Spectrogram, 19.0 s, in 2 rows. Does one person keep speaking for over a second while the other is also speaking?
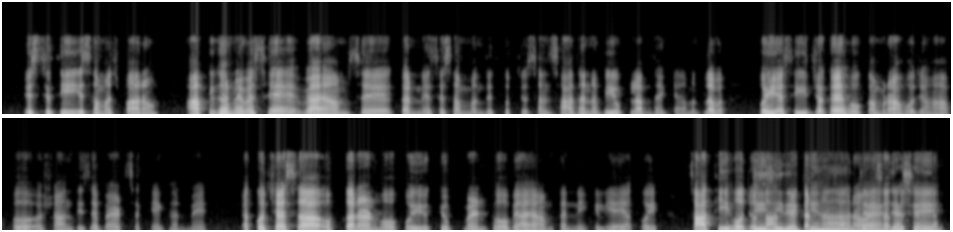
Yes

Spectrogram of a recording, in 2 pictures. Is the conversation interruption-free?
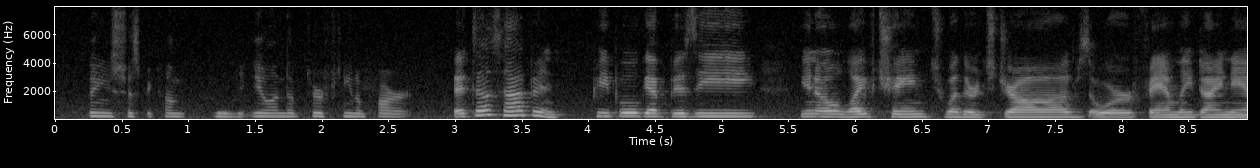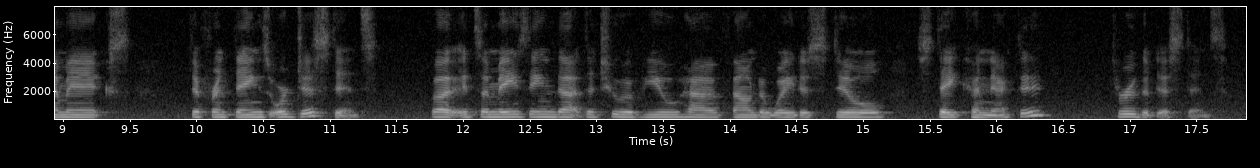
Yes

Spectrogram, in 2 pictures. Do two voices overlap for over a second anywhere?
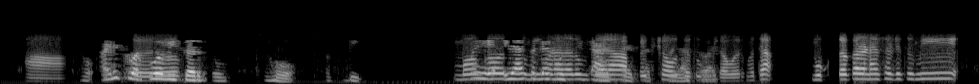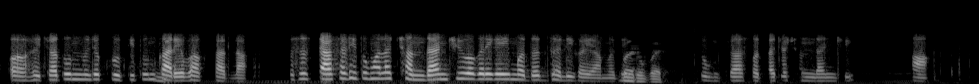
Yes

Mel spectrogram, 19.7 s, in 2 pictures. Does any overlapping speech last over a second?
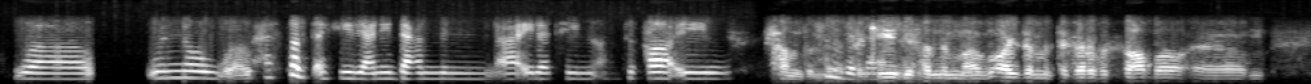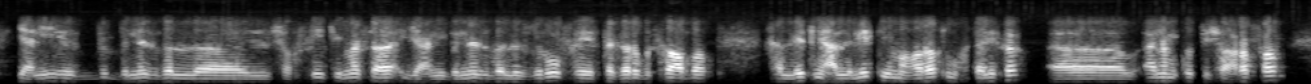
Yes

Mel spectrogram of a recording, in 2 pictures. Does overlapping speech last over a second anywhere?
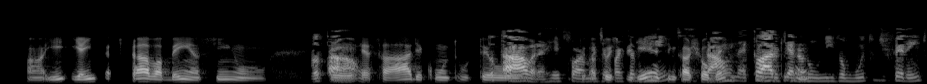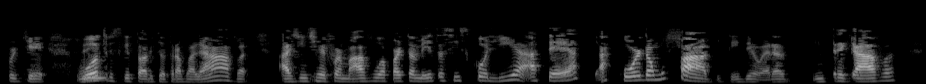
Yes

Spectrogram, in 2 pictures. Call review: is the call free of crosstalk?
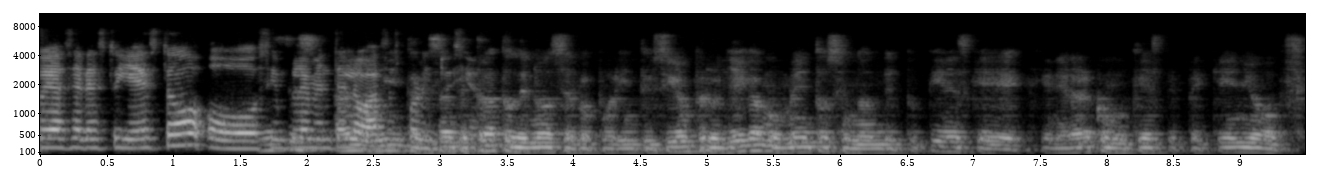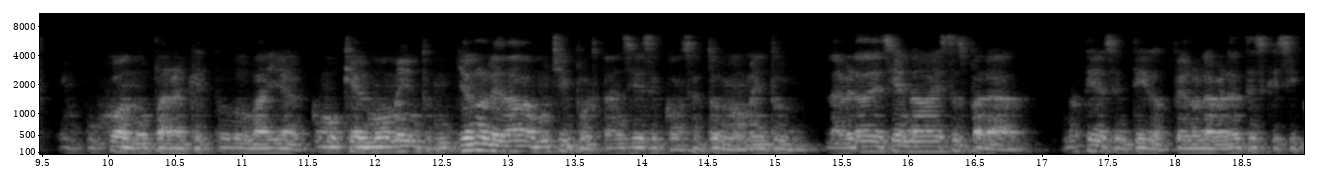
No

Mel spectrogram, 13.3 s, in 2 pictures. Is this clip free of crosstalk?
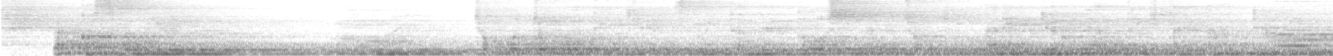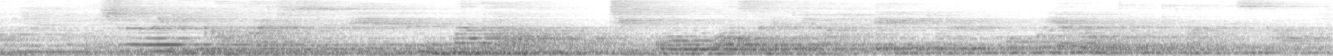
No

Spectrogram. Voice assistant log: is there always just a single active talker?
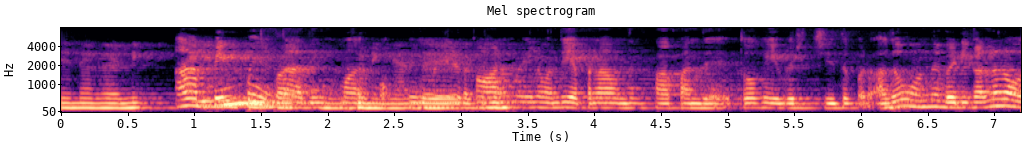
No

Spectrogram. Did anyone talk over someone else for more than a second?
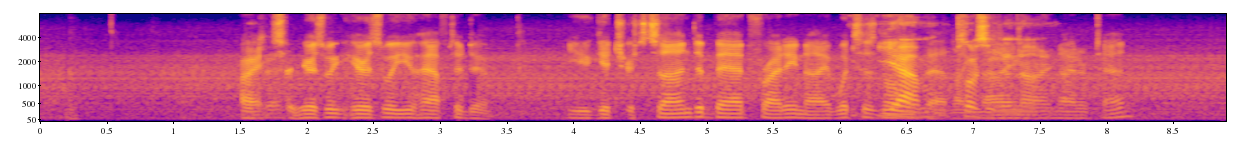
Yes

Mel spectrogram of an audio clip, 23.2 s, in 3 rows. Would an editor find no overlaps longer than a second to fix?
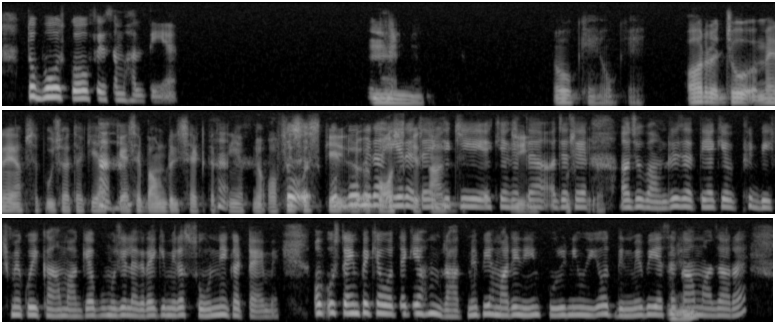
No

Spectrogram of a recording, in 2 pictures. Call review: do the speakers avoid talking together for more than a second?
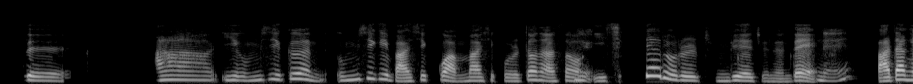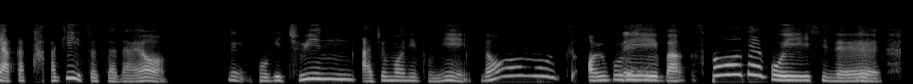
Yes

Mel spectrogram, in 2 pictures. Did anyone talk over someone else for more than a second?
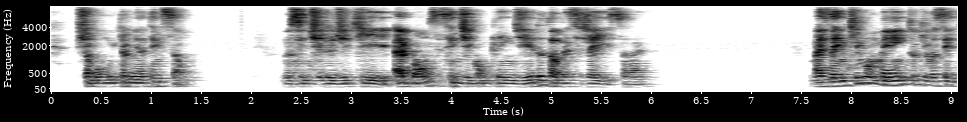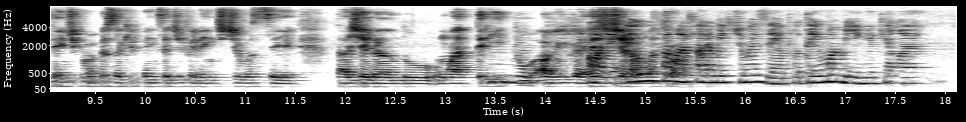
Yes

